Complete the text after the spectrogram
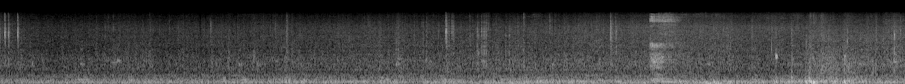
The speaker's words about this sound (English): I've never seen it rain 4 days in a row like this. Just all day.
